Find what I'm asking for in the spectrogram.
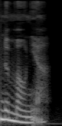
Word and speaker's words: pneumonia: Think of pneumonia. It has a silent P.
